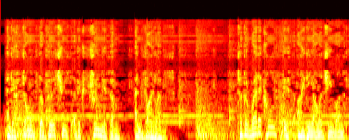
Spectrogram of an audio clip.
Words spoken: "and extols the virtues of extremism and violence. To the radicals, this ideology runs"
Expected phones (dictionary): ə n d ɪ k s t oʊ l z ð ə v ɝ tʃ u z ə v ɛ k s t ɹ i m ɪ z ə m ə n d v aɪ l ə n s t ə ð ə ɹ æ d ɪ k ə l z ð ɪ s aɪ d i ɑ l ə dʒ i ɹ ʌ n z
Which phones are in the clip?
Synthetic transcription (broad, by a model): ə n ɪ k s t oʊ l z ð ə v ɝ tʃ u z ə v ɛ k s t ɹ i m ɪ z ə m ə n v aɪ l ə n s t ə ð ə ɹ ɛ d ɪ k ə l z ð ɪ s aɪ d i ɑ l ə dʒ i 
